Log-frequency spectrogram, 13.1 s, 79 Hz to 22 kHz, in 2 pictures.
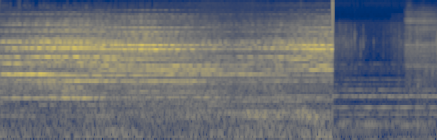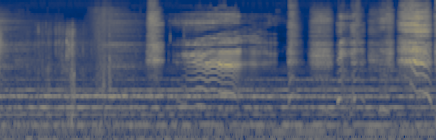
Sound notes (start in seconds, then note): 9.5 weeping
